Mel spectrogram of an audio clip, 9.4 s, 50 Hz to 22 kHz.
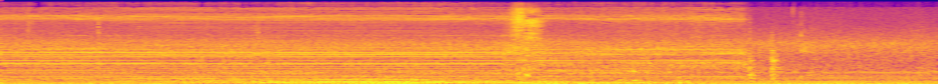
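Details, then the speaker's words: Electric lift fuel pump priming on a Chinese diesel mini excavator at 36.8 hours, engine off, after a spider nest was found as the problem: steady constant-pitch buzz, pump priming normally, fuel level rising before restart. "oh yeah you can hear it little dude's ripping got to open that back up"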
